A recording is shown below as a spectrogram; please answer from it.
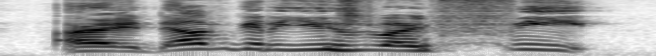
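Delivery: very high-pitched, jeering, mocking, taunting tone. Retelling a fight, one fighter taunts his opponent before the other transforms: retelling a taunt.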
